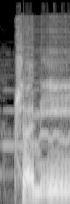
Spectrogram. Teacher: క్ష పలికిన సమయం కన్నా మీ పలికే సమయం రెట్టింపు ఉండాలి. క్షమీ. అలా ఎక్కడ దీర్ఘాక్షరం వచ్చినా సరే అదే నియమం పాటిస్తూ హ్రస్వాక్షరానికి రెట్టింపు సమయం దీర్ఘాక్షరం ఉచ్చారణ ఉండాలి. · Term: దీర్ఘాక్షరము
